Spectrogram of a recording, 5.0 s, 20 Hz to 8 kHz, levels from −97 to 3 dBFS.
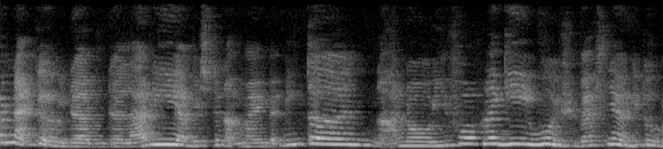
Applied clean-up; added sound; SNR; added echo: neural mask model Resemble Enhance denoiser.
